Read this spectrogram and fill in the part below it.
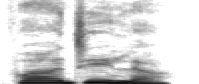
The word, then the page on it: ಫಾಜಿಲ್: phājil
